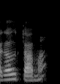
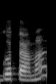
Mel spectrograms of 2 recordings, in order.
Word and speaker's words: Gautama: En el bautismo pues él recibió el nombre de Siddhartha Gautama, en algunas versiones Gotama, depende de la pronunciación, aquel que se realiza en la verdad.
